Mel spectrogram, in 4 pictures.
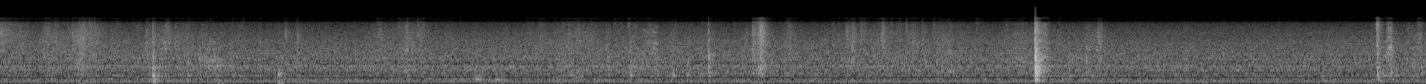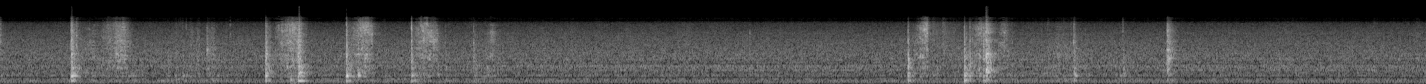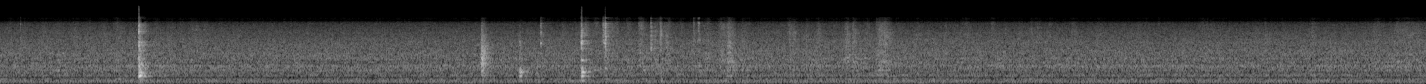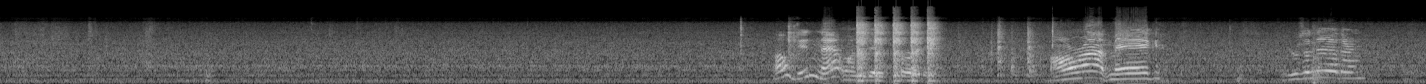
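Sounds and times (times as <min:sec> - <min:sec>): spoon scraping a pot: 0:15.0 - 0:19.3, 0:23.4 - 0:24.4.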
